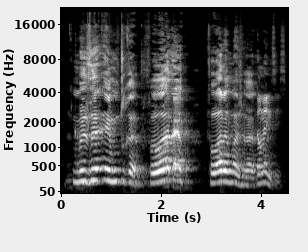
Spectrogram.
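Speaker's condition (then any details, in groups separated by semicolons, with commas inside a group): Cerebral palsy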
